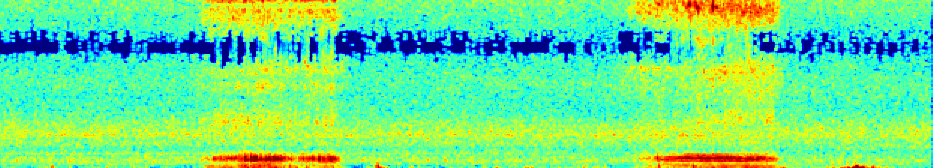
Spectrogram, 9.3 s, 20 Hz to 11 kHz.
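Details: Loud rattling snores from a sleeping 10-month-old pug, two long inhalation snores with quiet breathing between.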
